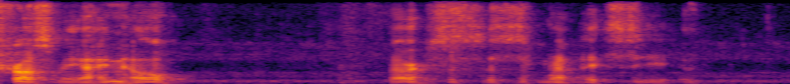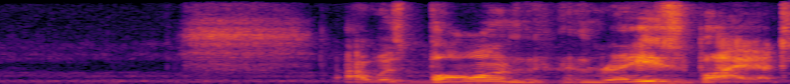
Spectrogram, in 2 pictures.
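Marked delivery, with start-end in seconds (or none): 5.7-7.9 put-on comic-book villain voice. Answering a chat commenter and agreeing: Bane impression. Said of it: "was that a Bane impression?".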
